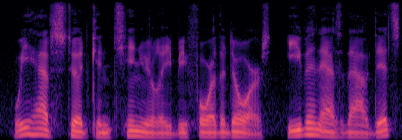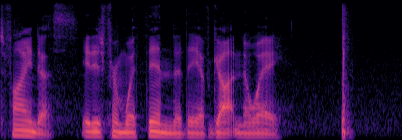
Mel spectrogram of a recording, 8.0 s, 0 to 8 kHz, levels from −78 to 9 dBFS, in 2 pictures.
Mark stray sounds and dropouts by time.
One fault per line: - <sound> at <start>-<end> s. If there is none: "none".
- thud at 7.4-7.6 s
